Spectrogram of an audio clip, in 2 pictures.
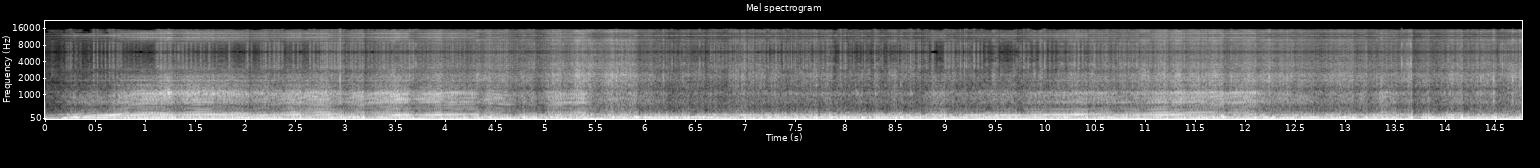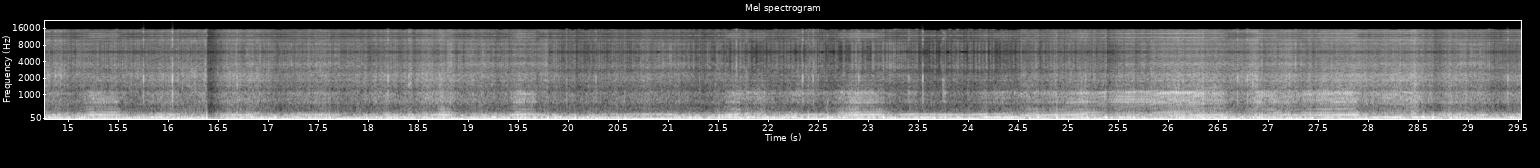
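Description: Corvette V8 engine driving off and across a paved lot, heard from the hood, its note rising and falling repeatedly as it accelerates and eases off, with two brief dips in loudness near the middle.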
